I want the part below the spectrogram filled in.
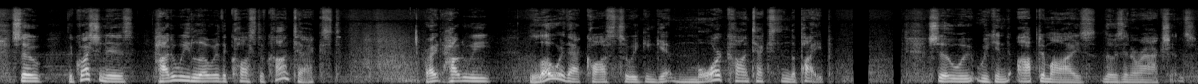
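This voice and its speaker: A man's ordinary pitch variation comes across through noticeable background noise. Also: fairly high pitch for a man. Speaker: tech company presenter. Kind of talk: webinar presentation. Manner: fast; halting, many fillers.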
